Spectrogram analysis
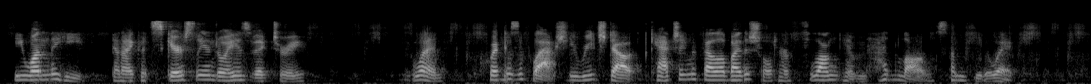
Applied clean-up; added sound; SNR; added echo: neural separator model SepFormer DNS4.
